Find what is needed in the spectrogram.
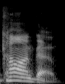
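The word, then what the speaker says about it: Kongbo: Am I pronouncing it? Jonathan Congo. Yeah, Jonathan Congo.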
